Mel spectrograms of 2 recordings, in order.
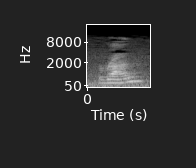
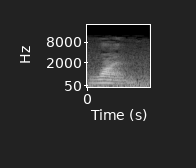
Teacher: with r there's a gentle rounding of the lips but you hold that position until you get to the next sound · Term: the r sound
